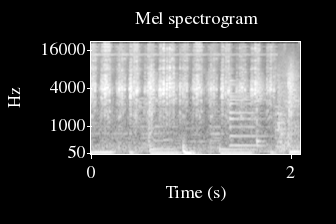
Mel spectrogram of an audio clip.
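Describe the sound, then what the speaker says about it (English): Philippine heritage salt from Bohol rubbed against a grater in short, raspy strokes, a close, steady scraping that pauses briefly between passes. "you can use a grater and kind of grate the salt in"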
